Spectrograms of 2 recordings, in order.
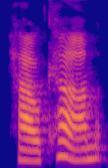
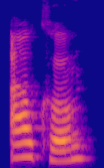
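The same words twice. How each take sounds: First: The phrase begins with an h sound. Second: The phrase begins without an h sound.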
